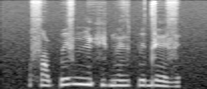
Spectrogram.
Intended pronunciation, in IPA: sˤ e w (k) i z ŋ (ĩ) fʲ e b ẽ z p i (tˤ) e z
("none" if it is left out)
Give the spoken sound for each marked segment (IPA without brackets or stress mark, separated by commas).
p, ĩ, d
